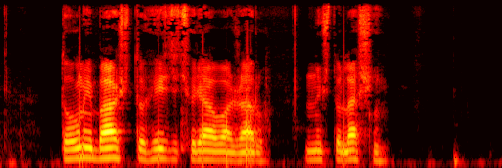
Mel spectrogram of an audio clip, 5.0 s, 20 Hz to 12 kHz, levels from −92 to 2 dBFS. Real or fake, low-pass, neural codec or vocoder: real; 10.8 kHz; none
